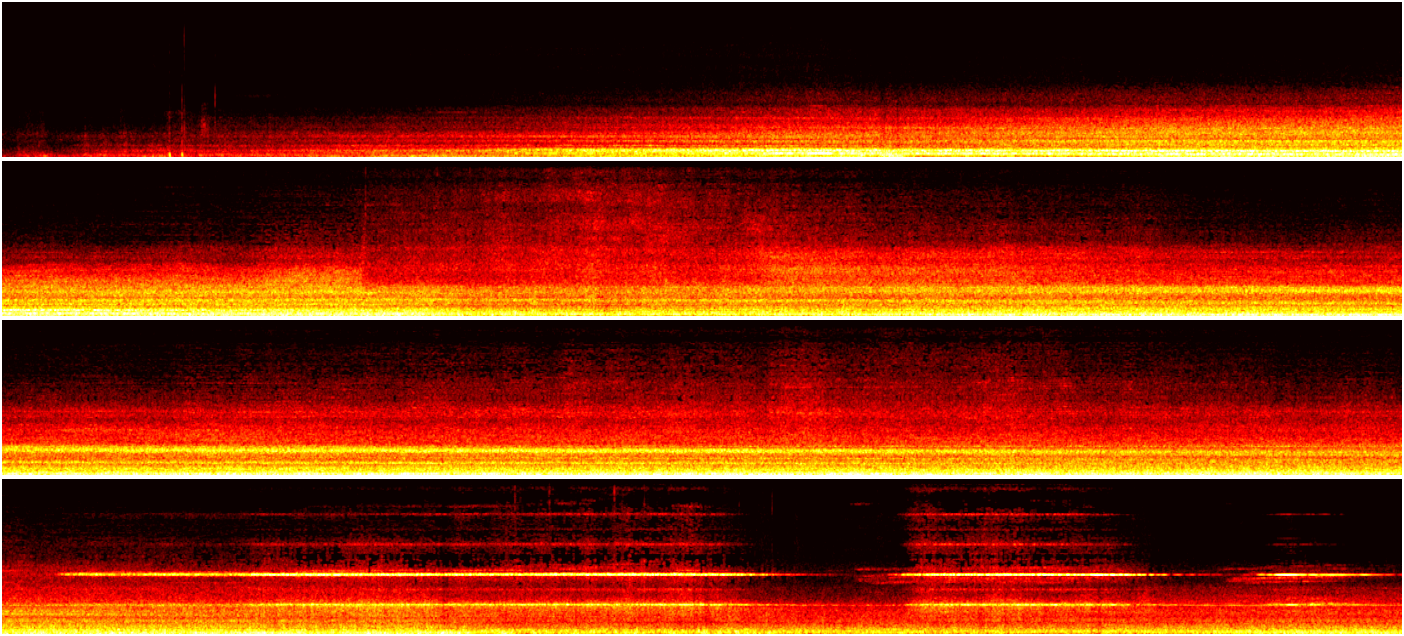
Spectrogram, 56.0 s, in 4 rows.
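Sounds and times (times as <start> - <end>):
high brake squeal: 2.2 - 2.9, 42.5 - 56.0.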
